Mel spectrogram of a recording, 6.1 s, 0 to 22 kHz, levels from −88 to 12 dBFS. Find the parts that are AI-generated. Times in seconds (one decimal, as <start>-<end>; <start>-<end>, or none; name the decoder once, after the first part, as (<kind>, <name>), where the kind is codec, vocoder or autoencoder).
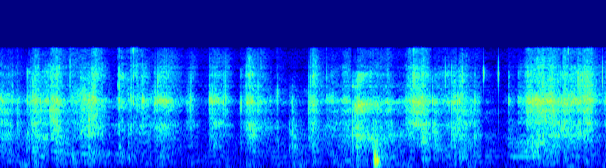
0.0-0.8 (codec, SNAC); 1.5-6.1

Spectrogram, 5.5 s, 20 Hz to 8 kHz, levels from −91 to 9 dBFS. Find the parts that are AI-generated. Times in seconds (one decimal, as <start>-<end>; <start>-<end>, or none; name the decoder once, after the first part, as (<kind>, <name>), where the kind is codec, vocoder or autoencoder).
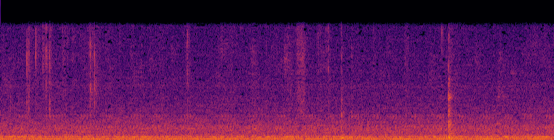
none

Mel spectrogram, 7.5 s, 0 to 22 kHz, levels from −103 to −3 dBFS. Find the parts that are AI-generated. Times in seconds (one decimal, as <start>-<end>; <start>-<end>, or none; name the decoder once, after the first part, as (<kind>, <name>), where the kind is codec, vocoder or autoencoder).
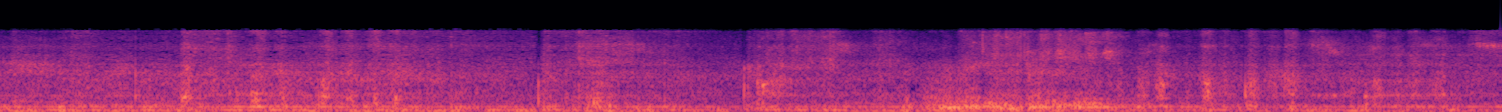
0.0-5.4 (codec, SNAC); 5.9-7.5

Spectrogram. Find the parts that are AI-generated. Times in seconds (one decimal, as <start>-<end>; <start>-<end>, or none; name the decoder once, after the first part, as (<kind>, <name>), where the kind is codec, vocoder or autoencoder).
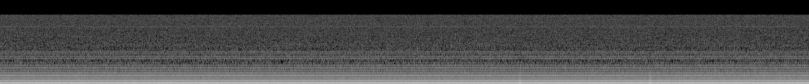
none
